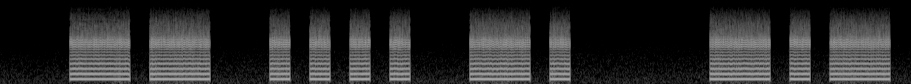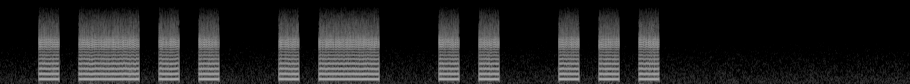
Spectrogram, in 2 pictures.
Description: Morse code (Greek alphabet), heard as a buzzer, machine-sent, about 6 wpm. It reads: ΜΗΝ ΚΛΑΙΣ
